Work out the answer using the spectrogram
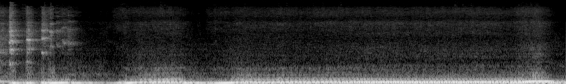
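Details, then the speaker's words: Supercharged 392 HEMI DeSoto V8, cold start after sitting a few weeks: loud deep rumble with uneven blips before settling; rough, possibly mixture or timing. "This thing probably will not be happy because it hasn't been started in a few weeks."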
